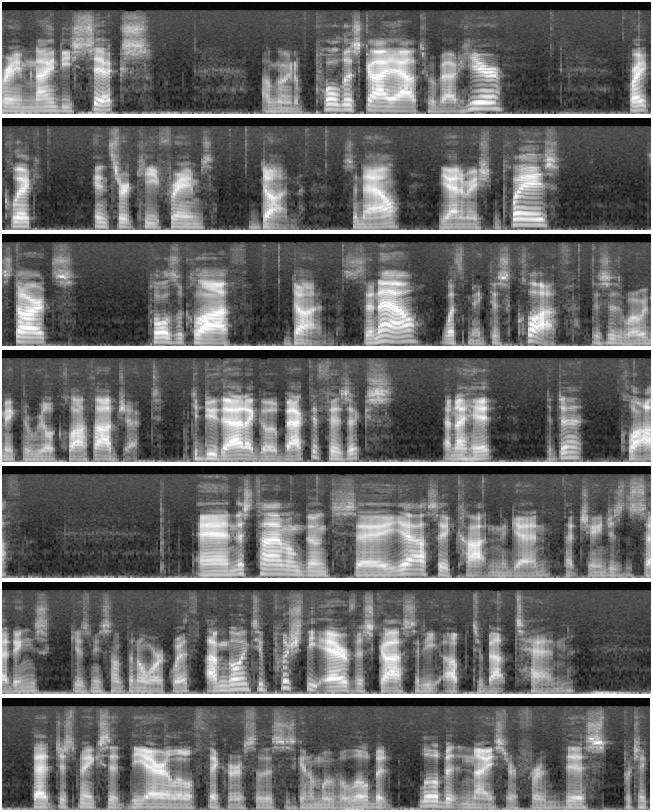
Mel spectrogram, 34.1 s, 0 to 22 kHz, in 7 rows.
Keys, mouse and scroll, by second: 17.1 click, 21.7-34.0 drag, 29.1-32.6 scroll down 1.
